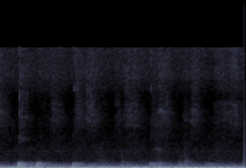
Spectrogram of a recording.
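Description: Dry-erase marker writing on a whiteboard: a run of short squeaky strokes as a line of text is written, over a steady low hum.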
